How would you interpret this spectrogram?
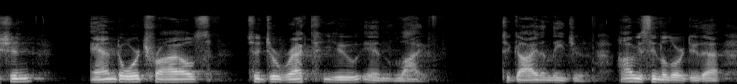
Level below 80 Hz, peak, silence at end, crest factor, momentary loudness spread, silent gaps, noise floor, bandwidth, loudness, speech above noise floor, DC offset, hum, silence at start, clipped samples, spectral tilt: -76 dBFS; -4 dBFS; 0 s; 16 dB; 11 LU; none; -73 dBFS; 10.5 kHz; -20 LUFS; 53 dB; under 0.1%; none; 0 s; under 0.1%; -5.5 dB/octave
